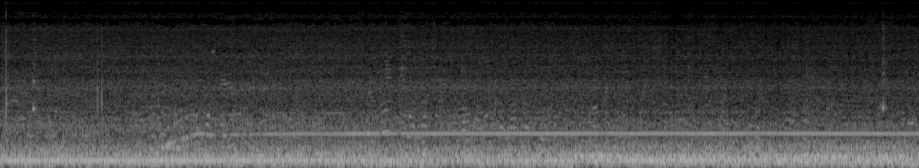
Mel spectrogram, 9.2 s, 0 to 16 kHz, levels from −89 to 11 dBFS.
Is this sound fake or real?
real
